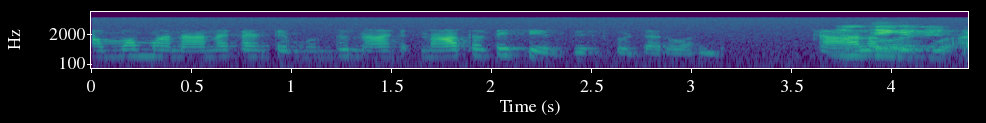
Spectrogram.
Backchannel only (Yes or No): Yes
